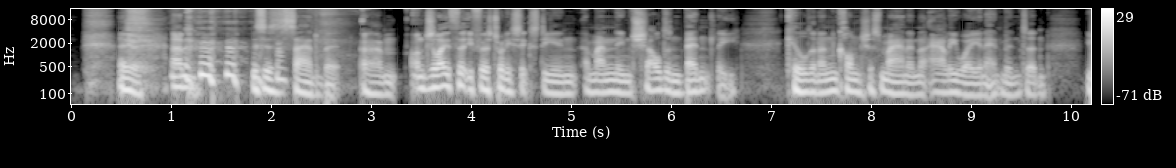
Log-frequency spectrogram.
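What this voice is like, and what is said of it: Noticeable non-local accent. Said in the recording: “It's your accent, man. That's all it is. If you didn't have an accent,”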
